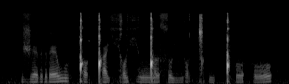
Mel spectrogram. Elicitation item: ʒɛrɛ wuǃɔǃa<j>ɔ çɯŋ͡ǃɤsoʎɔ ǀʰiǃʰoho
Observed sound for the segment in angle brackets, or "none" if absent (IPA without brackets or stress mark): ç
